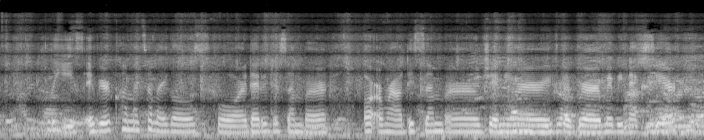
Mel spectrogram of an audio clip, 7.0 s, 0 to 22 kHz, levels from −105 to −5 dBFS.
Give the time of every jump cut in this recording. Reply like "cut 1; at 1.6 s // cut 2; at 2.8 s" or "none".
none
